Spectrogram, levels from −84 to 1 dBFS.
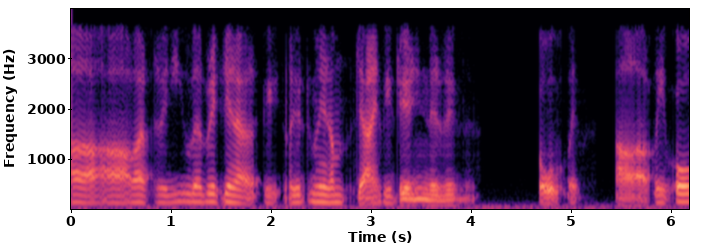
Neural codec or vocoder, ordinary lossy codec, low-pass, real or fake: autoencoder, 22.05 kHz, a latent of 192 numbers a frame, VITS, trained on many speakers; none; 3.6 kHz; fake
